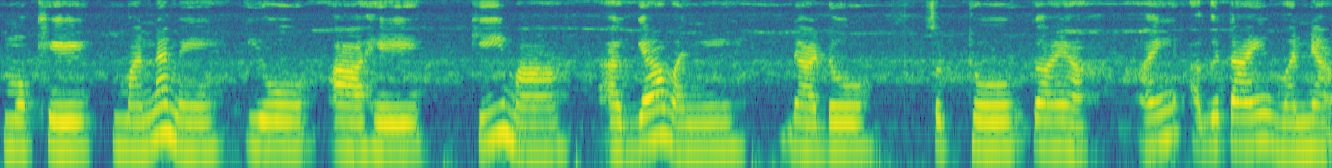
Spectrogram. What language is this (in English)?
Sindhi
